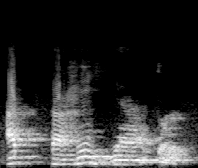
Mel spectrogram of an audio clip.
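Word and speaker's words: التحيات: inianya attahiyatul n bujur attahiyatul coba iringi UN ber Atta attyatul ul disambung attahiyatul attahiyatul harus hya tadi harus ditekan supaya mantas ditakan ya bila k ditekan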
